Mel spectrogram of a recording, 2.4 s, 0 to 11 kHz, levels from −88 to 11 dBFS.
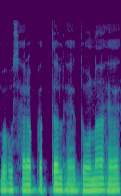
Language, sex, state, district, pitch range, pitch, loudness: Hindi, male, Jharkhand, Deoghar, 100-105 Hz, 100 Hz, -16 LUFS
